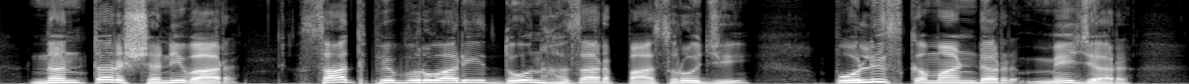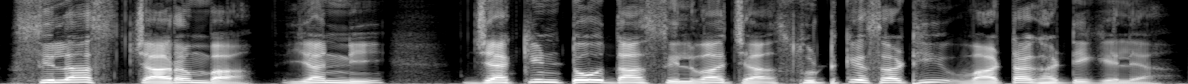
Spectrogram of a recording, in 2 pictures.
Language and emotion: Marathi, neutral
